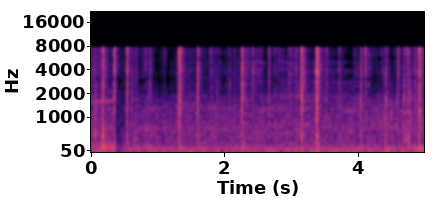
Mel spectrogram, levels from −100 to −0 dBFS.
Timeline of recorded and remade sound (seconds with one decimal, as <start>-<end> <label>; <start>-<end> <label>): 0.0-5.0 recorded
